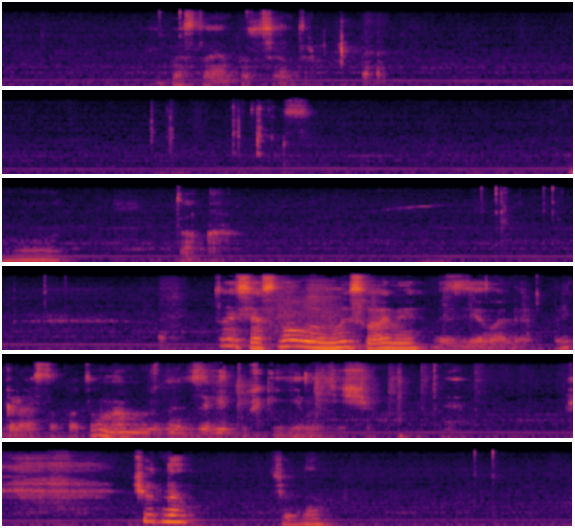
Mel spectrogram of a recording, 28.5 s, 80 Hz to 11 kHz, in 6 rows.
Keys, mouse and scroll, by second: 0.0 shift+click, 1.6 shift+click, 2.3 shift+click, 6.3 g, 14.3 click, 14.9-18.1 middle drag, 28.0 click.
